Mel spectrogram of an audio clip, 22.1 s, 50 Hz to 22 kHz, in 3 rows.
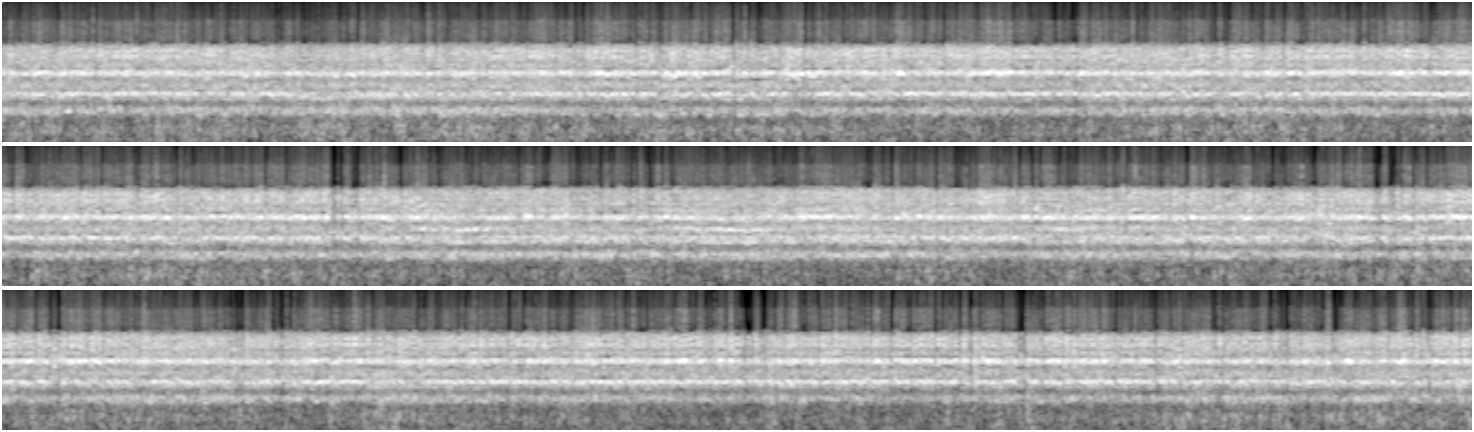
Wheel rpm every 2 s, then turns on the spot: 230, 220, 230, 230, 230, 220, 230, 230, 230, 230, 230.
none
